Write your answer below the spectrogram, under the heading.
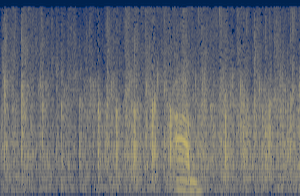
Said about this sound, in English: Wow, let's give the panel a round of applause.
